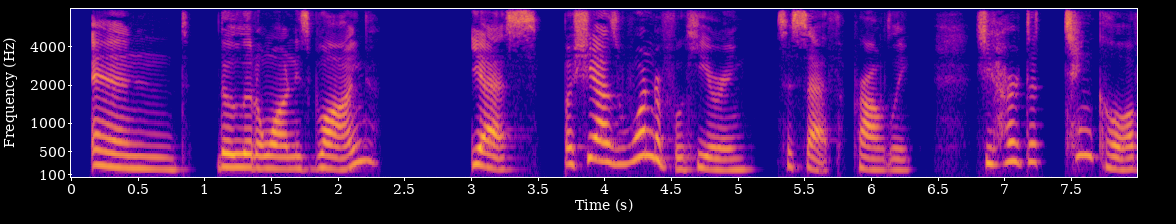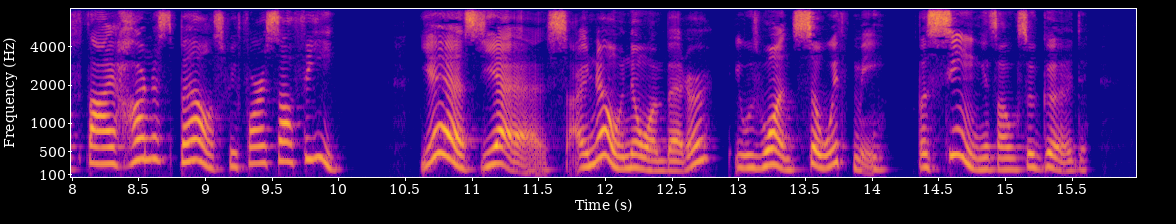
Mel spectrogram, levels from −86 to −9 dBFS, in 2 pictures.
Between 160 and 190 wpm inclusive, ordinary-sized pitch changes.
No: average, 170 wpm; wide, 7.6 semitones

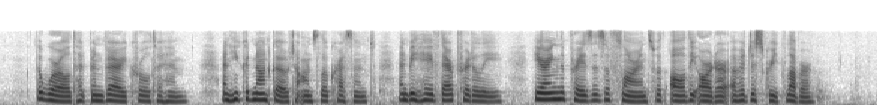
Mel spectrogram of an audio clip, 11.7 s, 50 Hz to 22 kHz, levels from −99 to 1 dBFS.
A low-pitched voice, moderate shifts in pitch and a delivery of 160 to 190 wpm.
No: medium, 170 Hz; average, 3.2 semitones; average, 170 wpm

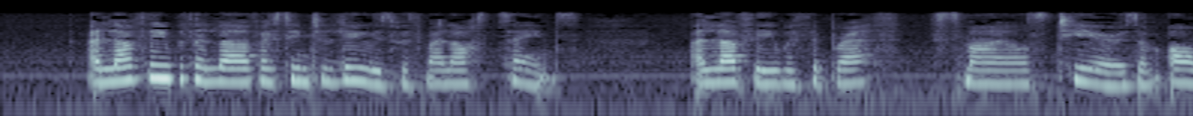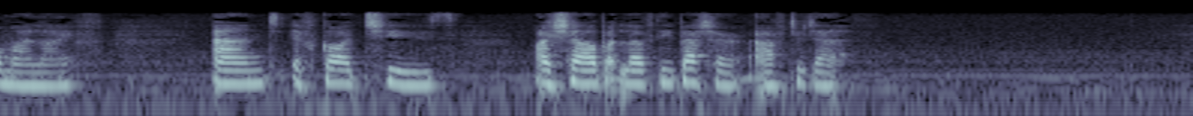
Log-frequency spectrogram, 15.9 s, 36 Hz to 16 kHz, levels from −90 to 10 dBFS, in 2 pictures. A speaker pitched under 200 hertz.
No: high, 205 Hz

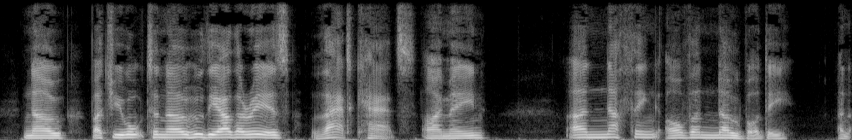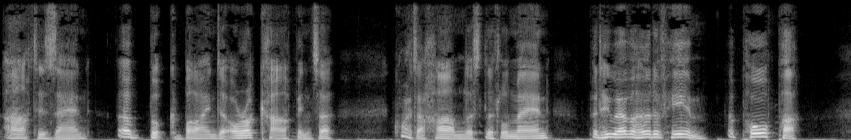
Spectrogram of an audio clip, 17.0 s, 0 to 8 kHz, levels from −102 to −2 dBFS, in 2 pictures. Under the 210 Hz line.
Yes: low, 135 Hz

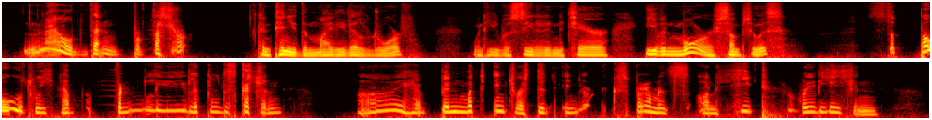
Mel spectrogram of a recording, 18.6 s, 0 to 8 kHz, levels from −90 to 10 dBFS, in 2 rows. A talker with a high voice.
No: medium, 180 Hz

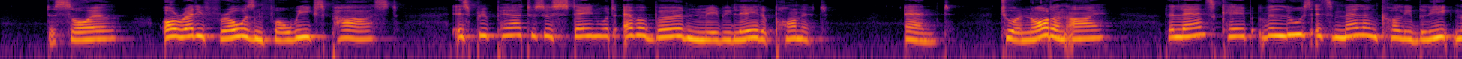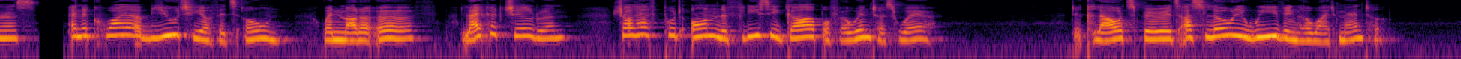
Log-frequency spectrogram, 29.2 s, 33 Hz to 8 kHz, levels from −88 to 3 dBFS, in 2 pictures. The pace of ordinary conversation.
No: slow, 130 wpm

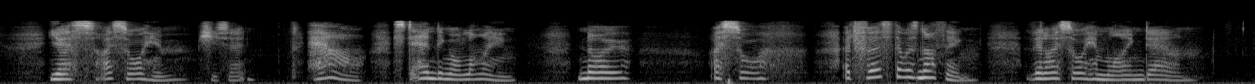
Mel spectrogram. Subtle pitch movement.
No: average, 4.2 semitones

